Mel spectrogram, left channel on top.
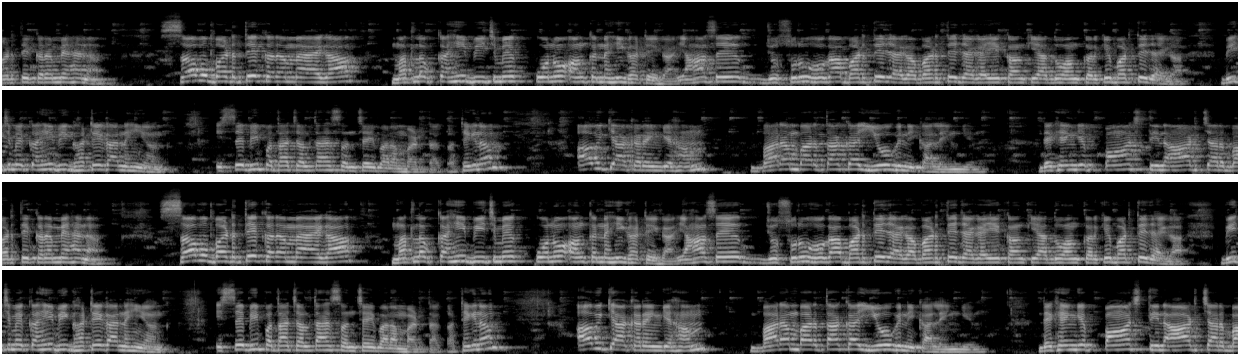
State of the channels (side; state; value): both; normal; correlation 0.50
